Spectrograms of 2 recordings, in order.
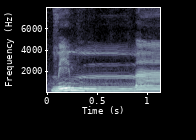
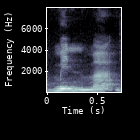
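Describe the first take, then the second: First: The n merges into a doubled m sound. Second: The n is said separately before the m. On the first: This is the Quranic recitation form. "Kalau Al-Quran bacanya ini mimma" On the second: This is the spelled form used outside Quranic recitation. "kalau ejaan atau selain Al-Quran dibaca min ma gitu tidak apa-apa"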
